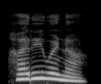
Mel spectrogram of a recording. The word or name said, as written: ಹಾರಿವಾಣ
